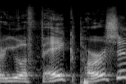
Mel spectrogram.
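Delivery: ordinary talk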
